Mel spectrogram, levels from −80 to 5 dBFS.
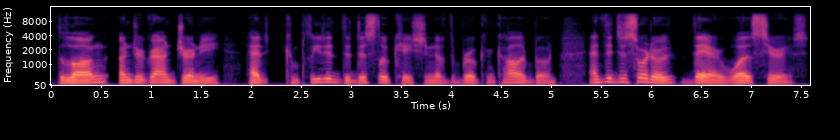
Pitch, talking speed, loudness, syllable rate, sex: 120 Hz, 150 wpm, -19 LUFS, 5.0 syllables/s, male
